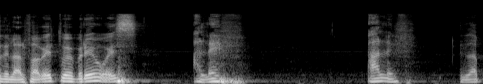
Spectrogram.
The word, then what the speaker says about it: alef: la primera letra del alfabeto hebreo es alef alef la pronunciación correcta que es el número uno y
